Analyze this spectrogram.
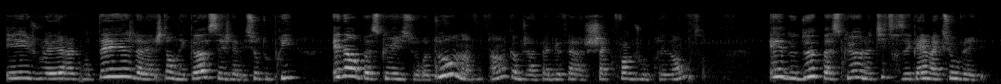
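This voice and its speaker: A woman's voice: high voice, expressive, fast, reverberant, distant mic. A woman chatting casually and rambling as she reviews books, with many fillers. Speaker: book vlogger. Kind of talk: casual book review chat.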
